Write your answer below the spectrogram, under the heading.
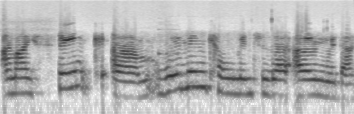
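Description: Her pitch fairly high and ordinary in variation, a woman speaks over noticeable background noise. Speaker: author and former nurse. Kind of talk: casual interview.

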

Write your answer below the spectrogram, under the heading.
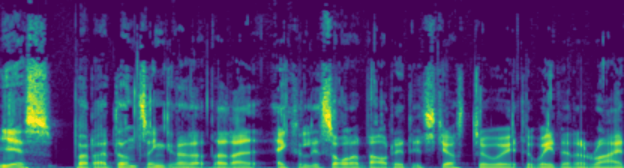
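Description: A fairly quick man's voice with a Danish accent, pitched fairly low. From Denmark. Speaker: crime novelist. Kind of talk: interview. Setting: studio. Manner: halting.

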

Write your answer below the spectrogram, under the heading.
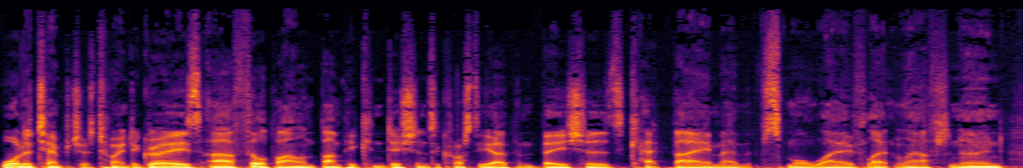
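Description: With an Australian accent and vocal fry, a man talks at a fairly quick pace in a very deep, low voice with ordinary pitch variation. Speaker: radio host. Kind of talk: casual radio chat. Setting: studio.

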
